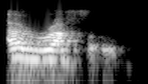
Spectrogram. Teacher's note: you're not hearing the lam of the Aleph Lam because Ra is a sun letter.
